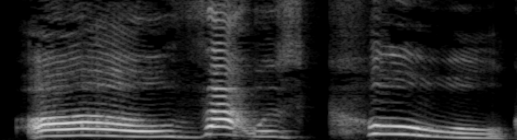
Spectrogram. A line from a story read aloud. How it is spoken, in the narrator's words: cried Jack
